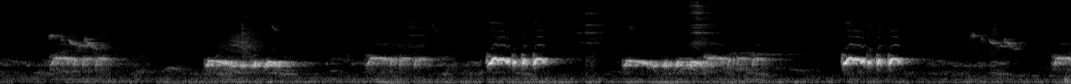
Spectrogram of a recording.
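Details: Zebra dove, local gedang rojo strain, singing for luring and song training: a steady run of about six trilled, bubbling coo phrases roughly every one and a half seconds, some louder and stuttered, with faint high chirps.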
